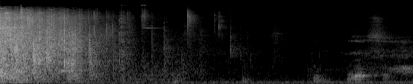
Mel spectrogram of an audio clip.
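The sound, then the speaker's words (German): A window pane is smashed: a loud, bright crash of shattering glass at the start decays over about a second. Scattered small tinkles of falling shards follow over a faint low hum. “Ich habe gerade ein Fenster eingeschmissen.”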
